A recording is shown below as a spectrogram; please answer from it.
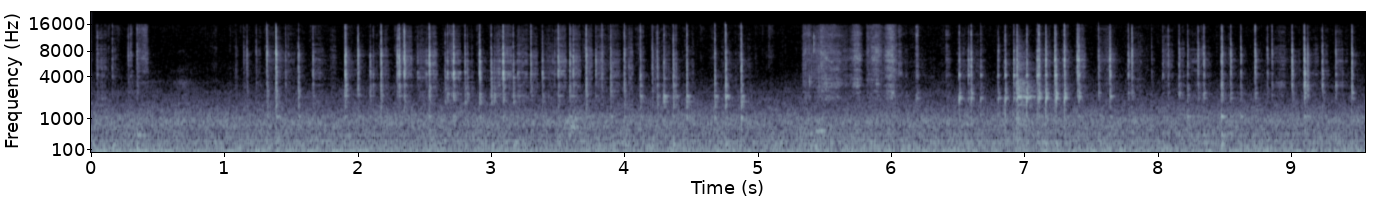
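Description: A short, bright-green plastic spirit level with hollow cutouts and bubble vials is held close to the microphone and tapped and scratched along its frame with fingertips and nails. Dense runs of quick, bright plastic clicks and scratchy ticks come in bursts over a steady low hum.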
